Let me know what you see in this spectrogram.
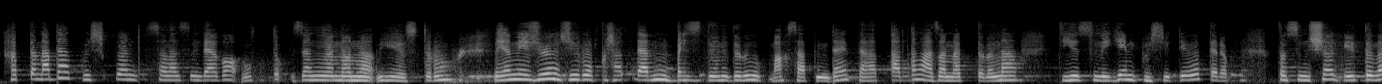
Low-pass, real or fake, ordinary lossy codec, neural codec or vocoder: none; fake; none; codec, 16 kHz, 0.5 kbps, X-Codec, HuBERT features, trained on general audio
